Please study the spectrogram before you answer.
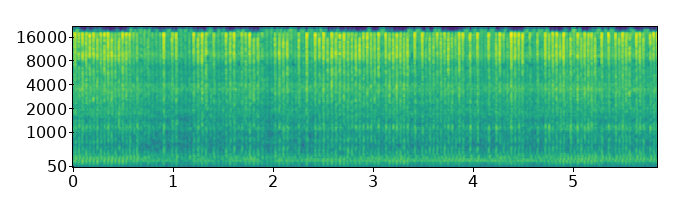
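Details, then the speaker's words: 1989 Yamaha Big Bear 350 that sat over 10 years: partly covering the air intake makes it rev out much more, while uncovered it won't rev at all; the owner suspects too much air and a carburetor fault, possibly needing a rebuild kit. "Revs out a lot more. So that tells me she's getting way too much air. That comes right back to the carburetor."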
